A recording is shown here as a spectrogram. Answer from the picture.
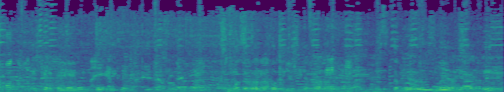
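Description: Several people talking at once in casual conversation, the words indistinct.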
